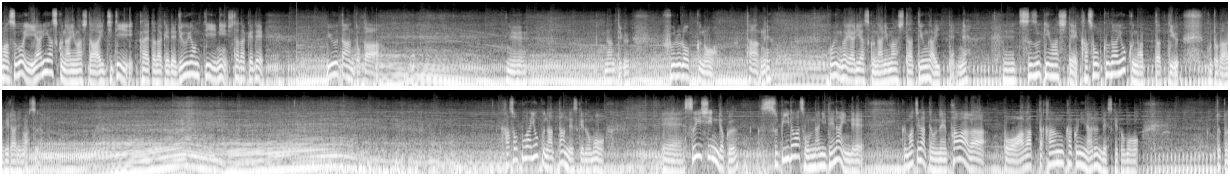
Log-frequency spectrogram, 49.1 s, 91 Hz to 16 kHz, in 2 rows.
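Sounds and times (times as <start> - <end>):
motorcycle engine running: 0.0 - 49.0
road and wind noise: 0.0 - 49.0.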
